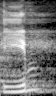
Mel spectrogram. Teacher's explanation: ha yang keluar dari tengah tenggorokan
